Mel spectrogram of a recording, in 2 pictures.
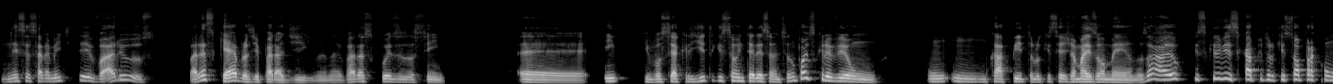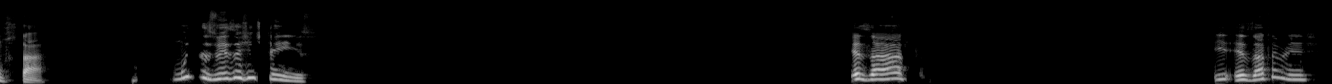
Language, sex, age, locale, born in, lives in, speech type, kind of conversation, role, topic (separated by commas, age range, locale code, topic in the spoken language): Portuguese, male, 40-44, pt-BR, Brazil, Spain, conversation, advice, advisor, Como lidar com o perfeccionismo que causa ansiedade e impede você de começar tarefas?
